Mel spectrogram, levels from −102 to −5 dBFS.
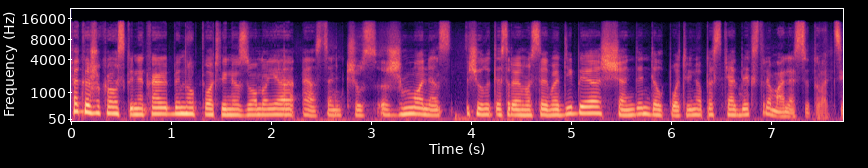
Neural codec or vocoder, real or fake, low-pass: codec, 32 kHz, 1.9 kbps, SNAC; fake; 14.4 kHz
